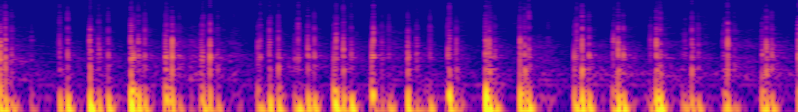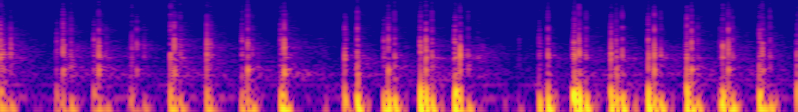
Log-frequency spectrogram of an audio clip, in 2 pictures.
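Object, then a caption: Rolled-up nylon bag. A light blue nylon bag rolled into a tube is held upright and rubbed and scratched quickly with fingertips and nails. The result is a fast, steady run of some forty short, dull, scratchy swipes, heavy in the low end with a bright rasp on each stroke and almost no ring.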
